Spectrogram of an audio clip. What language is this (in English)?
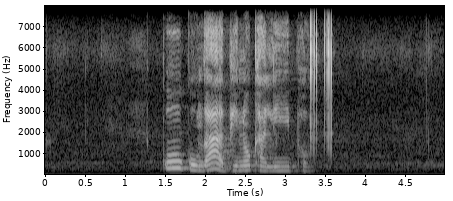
Xhosa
